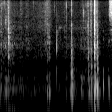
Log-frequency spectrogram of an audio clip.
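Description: Scissors cutting the packing tape on a cardboard toy box: a few soft, irregular clicks and scrapes, with a sharper click near the end.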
